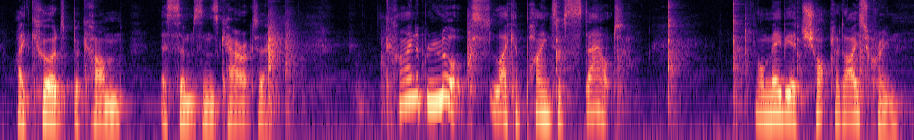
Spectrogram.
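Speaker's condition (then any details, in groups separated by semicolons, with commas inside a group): No condition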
